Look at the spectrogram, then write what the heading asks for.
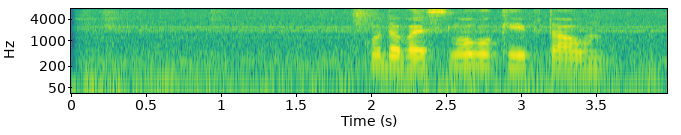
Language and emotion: Russian, neutral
